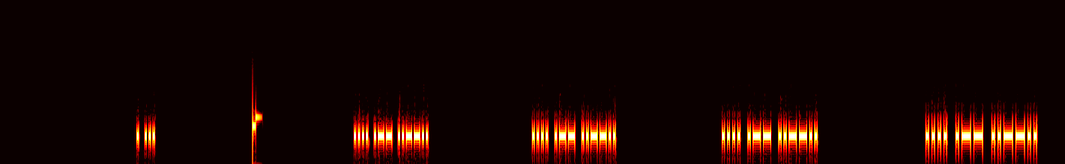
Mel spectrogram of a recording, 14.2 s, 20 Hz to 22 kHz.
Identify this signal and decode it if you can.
Morse code, heard as a keyed tone, about 37 wpm, 700 Hz. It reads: ES HW? HW? HW? HW?
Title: Speed-Racing Top 90 QSO Elements 30wpm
